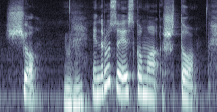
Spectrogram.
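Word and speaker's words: що: Se pronuncia así como, «sho».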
